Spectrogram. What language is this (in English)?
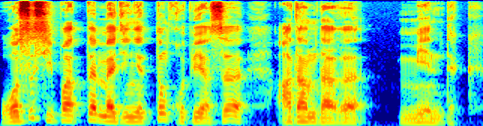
Kazakh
